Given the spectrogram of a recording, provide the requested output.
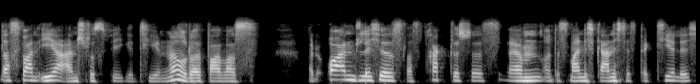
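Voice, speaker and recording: Against a quiet background, a woman talks at a fairly quick pace and fairly low pitch with fairly even intonation, the sound dry and close with no echo. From Germany, Marburg (Hesse). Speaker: organisational consultant and coach. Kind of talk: casual interview. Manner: hesitant, many filler sounds.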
